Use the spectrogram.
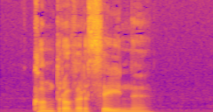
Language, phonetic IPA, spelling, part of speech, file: Polish, [ˌkɔ̃ntrɔvɛrˈsɨjnɨ], kontrowersyjny, adjective, Pl-kontrowersyjny.ogg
